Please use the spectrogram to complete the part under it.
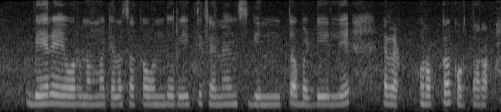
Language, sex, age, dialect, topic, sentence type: Kannada, female, 60-100, Northeastern, banking, statement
